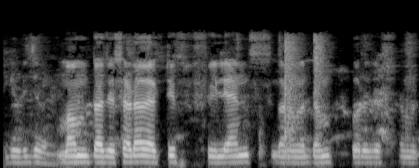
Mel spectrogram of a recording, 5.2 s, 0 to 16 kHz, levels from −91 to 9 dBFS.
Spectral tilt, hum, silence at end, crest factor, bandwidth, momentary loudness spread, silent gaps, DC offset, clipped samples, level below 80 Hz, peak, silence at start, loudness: -4.5 dB/octave; none; 0 s; 18 dB; 8 kHz; 12 LU; none; under 0.1%; under 0.1%; -54 dBFS; -2 dBFS; 0.05 s; -19 LUFS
